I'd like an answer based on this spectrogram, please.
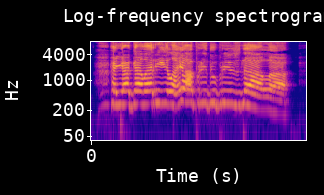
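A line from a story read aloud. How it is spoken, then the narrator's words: Wailing. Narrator (Russian): Взвыла Акыс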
